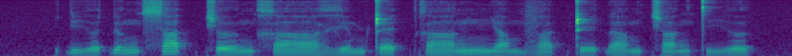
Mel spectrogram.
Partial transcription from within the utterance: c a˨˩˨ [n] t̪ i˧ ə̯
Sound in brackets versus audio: incorrect: ŋ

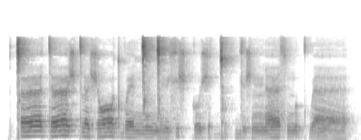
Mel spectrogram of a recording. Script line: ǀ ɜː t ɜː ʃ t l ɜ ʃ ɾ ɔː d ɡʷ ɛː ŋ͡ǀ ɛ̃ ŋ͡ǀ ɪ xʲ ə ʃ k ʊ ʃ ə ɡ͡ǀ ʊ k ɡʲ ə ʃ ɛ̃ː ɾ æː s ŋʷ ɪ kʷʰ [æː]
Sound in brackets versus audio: correct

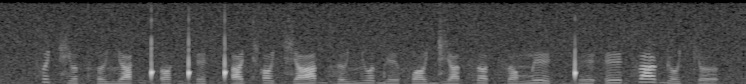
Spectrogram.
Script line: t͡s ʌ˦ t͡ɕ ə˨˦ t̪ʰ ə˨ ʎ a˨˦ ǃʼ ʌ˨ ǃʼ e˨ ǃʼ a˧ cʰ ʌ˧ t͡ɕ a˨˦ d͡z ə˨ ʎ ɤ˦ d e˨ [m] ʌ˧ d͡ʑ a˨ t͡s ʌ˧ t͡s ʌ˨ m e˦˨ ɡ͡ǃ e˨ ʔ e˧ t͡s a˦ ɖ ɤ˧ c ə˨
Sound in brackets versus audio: incorrect: f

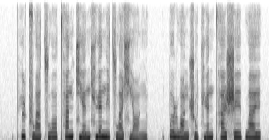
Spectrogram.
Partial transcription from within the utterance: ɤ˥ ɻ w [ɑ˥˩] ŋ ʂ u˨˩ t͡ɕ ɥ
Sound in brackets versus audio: incorrect: ɑ˧˥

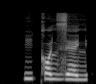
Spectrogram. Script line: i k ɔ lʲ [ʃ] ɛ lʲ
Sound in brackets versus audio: incorrect: z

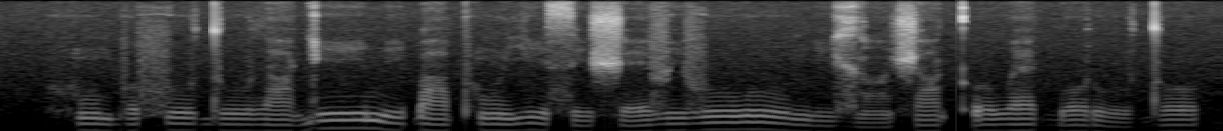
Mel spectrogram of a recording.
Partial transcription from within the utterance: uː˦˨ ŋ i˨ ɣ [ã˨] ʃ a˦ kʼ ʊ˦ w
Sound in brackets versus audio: correct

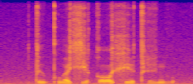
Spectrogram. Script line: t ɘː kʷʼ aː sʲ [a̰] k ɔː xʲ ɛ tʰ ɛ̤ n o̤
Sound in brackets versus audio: incorrect: a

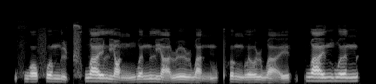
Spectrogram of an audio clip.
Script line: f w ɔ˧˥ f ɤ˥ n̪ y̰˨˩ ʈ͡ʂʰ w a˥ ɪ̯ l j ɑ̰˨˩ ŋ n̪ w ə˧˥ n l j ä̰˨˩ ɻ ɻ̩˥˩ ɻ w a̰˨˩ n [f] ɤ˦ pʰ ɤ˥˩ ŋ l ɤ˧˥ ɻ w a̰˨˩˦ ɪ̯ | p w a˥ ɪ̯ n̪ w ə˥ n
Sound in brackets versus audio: incorrect: m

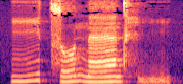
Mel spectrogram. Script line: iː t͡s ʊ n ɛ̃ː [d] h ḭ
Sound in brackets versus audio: correct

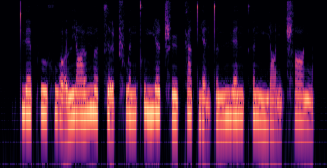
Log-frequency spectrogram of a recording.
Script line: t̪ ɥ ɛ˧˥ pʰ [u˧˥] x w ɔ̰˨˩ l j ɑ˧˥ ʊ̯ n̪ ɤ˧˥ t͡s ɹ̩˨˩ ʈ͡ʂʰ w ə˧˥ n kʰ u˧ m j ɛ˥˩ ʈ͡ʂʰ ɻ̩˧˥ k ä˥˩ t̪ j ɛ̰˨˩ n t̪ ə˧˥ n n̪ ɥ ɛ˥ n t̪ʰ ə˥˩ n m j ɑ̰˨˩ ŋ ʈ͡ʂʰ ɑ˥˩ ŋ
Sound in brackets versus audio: correct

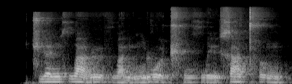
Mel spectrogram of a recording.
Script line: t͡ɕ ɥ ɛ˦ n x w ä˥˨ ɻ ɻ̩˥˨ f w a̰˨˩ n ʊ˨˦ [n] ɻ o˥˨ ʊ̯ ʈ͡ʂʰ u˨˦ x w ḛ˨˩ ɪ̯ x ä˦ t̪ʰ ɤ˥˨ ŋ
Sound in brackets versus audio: incorrect: ŋ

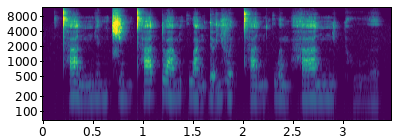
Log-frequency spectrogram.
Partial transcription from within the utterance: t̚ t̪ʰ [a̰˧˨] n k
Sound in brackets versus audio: incorrect: a˨˦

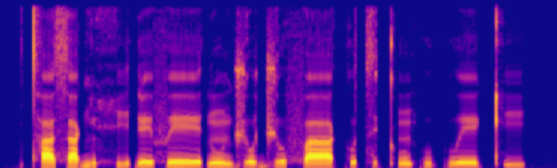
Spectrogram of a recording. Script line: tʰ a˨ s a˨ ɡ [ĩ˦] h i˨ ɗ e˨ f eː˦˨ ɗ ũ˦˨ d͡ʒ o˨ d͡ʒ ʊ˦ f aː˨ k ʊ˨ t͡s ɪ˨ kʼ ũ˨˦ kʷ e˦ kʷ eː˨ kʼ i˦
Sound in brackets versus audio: correct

